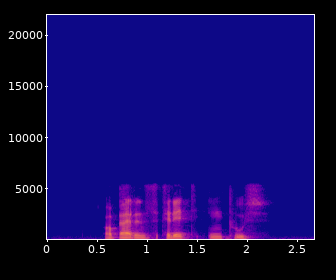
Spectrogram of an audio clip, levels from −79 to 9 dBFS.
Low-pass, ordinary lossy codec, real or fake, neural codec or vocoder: 5.4 kHz; none; fake; codec, 16 kHz, 0.8 kbps, ZipCodec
